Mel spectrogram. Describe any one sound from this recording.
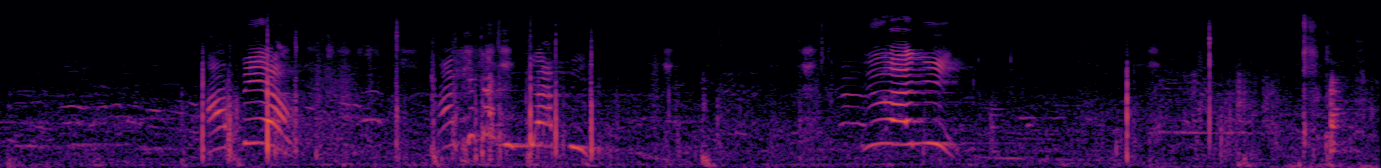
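Tin cans thump on hard dirt as a child walks on them.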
